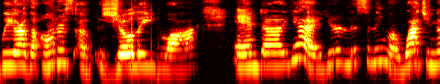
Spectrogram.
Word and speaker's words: Jolie Noire: So, Jolie Noire, did I pronounce that right? Yeah, Jolie Noire.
